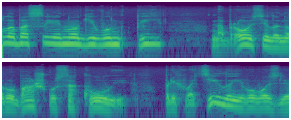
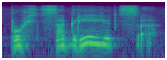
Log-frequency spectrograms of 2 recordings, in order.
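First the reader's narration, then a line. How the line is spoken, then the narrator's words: Whisper. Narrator (Russian): прошептала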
